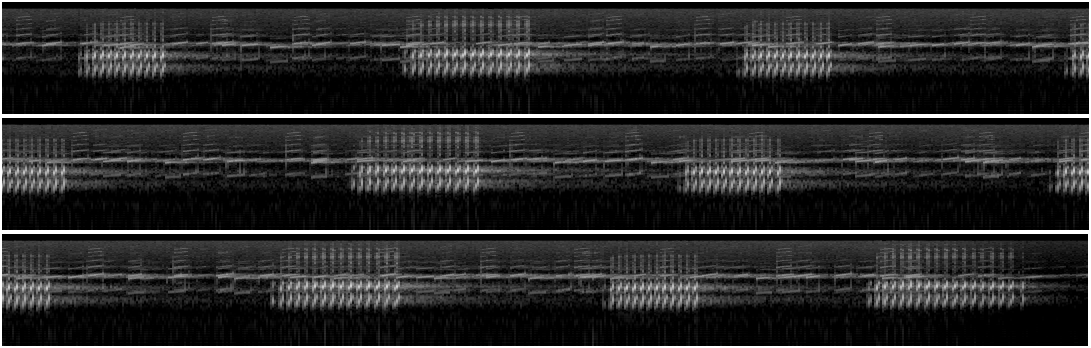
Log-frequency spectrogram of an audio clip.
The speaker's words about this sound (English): Fix in your mind the musical trills of this group of gray tree frogs.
